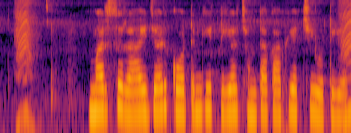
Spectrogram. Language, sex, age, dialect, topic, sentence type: Hindi, female, 18-24, Kanauji Braj Bhasha, agriculture, statement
